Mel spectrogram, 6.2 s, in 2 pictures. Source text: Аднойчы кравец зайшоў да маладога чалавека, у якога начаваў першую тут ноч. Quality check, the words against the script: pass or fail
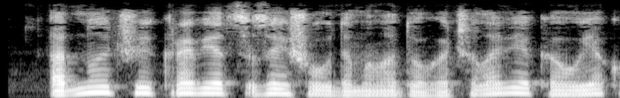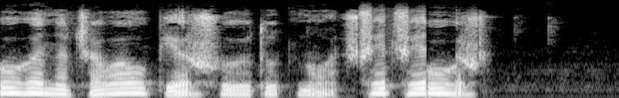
fail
